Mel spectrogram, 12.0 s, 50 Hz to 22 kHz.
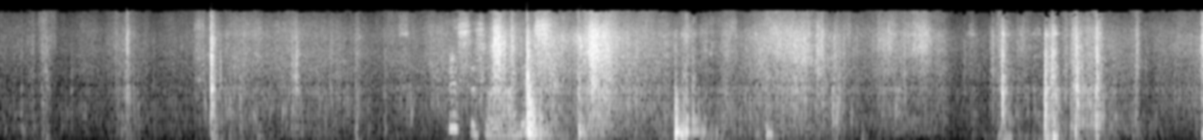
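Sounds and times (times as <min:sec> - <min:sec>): debris rustling: 0:00.3 - 0:12.0
wooden sticks knocking: 0:06.7 - 0:07.2.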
